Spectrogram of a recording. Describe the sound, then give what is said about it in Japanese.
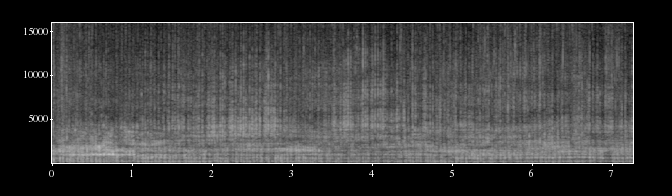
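Warm carbonated water sprays steadily onto a scalp during a carbonated-water head spa, a dense fizzing hiss that runs unbroken and evenly loud from start to finish, with no voices. “へへ、ほいじゃみっちり炭酸ヘッドスパ楽しんでくださいな。”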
